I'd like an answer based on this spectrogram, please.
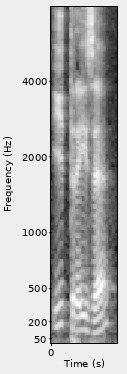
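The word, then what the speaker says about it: IEEE: pelo i e e mais um e né pronuncia-se I3 e 13 904 certo e aí você pode n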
